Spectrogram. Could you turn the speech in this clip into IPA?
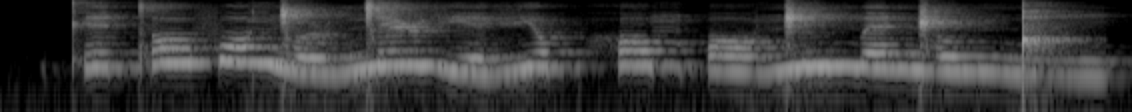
kʼ e˧ tʼ ɔ˦ f ɔ˦ ŋ͡ǀ o˨ ɭ ŋ͡ǀ e˦ ɭ vʲ e˨ vʲ ɔ˧ p h ɔ˧ m ʔ ɔ˨ ŋ͡ǁ i˧ m ɛ˦ ŋ͡ǁ o˧ m ŋ͡ǃ i˨

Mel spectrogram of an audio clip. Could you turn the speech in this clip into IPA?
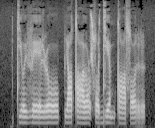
tʲ o y̯ v eː l ɭ oː p i tˤ oː ɭ sˤ u dʲ e m tˤ eː sˤ o r

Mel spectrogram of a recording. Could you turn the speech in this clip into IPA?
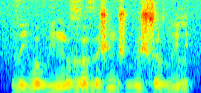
ð i β ə β i ŋ ɵ ɣ ɵ ð ʏ ʒ ŋ u ʒ β ʉ ʒ z ɵ l v i l

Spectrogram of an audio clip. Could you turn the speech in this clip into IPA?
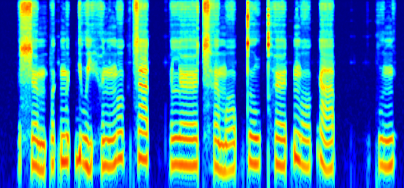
s œː˨˩ m p ɐ˧ k̚ m ɵ˧ t̚ j uː˨˩ j h ɵ˨ n ŋ ɔː˥ k̚ s aː˥ t̚ | l œː˨˧ t͡sʰ ɐ˨˩ m ɔː˨˥ p̚ t̪ o˧ w kʰ œː˨˥ t̚ ŋ ɔː˨˥ k̚ aː˨˥ p̚ | kʷ ɪ˨˧ ŋ

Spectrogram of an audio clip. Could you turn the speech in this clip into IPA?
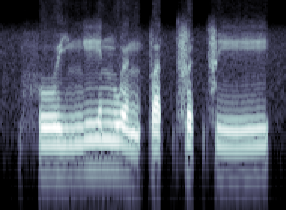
h uː˧ j ŋ iː˥ n w ɵ˨˩ n p ɐ˨˥ t̚ f ɵ˧ t̚ f iː˨˧

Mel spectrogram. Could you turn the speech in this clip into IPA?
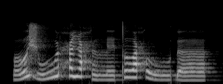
ɤ˩˥ ʒ uː˩˥ ħ iː˥ ħ lː e˩ t ɤː˥ ħ ɣ uː˩ ɗ ɜː˩

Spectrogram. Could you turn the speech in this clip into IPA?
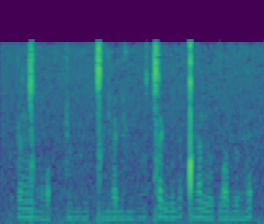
ʈ œ ŋ͡ǀ ɔ̤ | ʈ ə̤ bʱ i ǀ ə̤ ɖ ɛ̤ ɐ̯ ɖ ə̤ ɖ bʱ ɔ ǀ ə ɖ ŋ i̤ ɐ̯ ǃ ɛ̤ ɐ̯ n ə l f w ɔ ɾ ɛ̤ l ɛ̤

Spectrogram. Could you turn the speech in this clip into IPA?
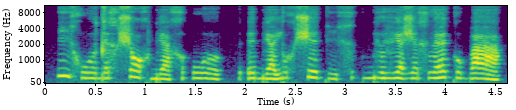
i x w ʊ d ɛ x ʃ ɔ x bʲ a x | w ʊ | ʔ e bʲ a j ʊ x ʃ e k i x | bʲ ʊ vʲ a ʒ ɛ x ð ɛ k ʊ b a

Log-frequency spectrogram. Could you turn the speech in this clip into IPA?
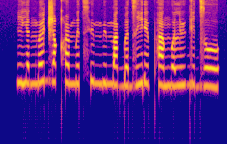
i j ɛ ŋ͡m œ d͡ʒ ɛ qʰ y m ɪ t͡sʰ y m y m a ɡ͡b œ d͡z i ɾʲ œ pʰ a ŋʷ œ l y ɡ i d͡z o

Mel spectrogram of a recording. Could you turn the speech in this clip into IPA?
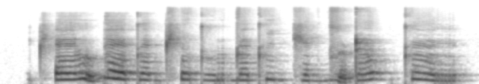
t͡ʃʼ ɛ l ṵ ɡ ɛ t̪ ɛ ɡ t͡ʃʼ ə̤ t̪ ṳ r d ɛ t̪ʰ i ɡ t͡ʃ ɛ ɡ d͡z ṵ ʈ ə | t̪ʰ ø r

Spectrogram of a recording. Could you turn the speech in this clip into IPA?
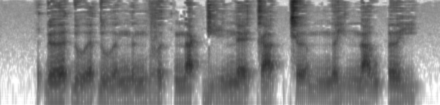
ɗ əː˧˥ ɗ u˨˩˦ ə̯ ɗ u˨˩˨ ə̯ ŋ ə˨˩˦ ŋ v ə˨˩ k̚ n a˨˩ k̚ j i˨˩˦ n ɛ˨˩˦ k a˨˩ t̚ c əː˨˩ m ŋ ə˧ j n a˨˩˦ w ʔ ə˧ j

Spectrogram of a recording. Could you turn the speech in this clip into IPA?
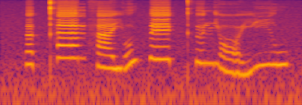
ɐ˧ k̚ t̪ʰ aː˥ m h aː˨ j o˥ w p ɛː˥ k̚ t̪ʰ ɵ˥ n j ɔː˨˩ j iː˥ w

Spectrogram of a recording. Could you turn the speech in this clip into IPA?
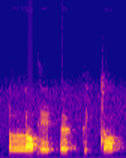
lː ɔ ɡ ɛ | œ kː ʏ tː ɔ

